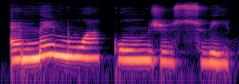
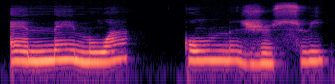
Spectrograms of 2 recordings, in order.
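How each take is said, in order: First: The phrase is said at normal speed. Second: The phrase is said somewhat more slowly.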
